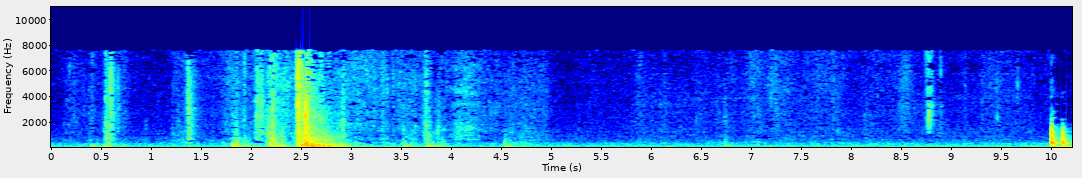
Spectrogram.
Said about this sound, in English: I guess you can close the door now.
